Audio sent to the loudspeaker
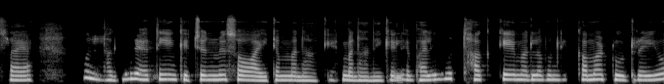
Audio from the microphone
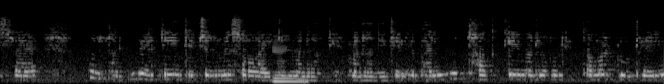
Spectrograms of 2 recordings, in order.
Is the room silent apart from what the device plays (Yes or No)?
No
